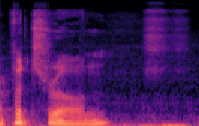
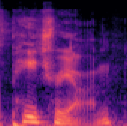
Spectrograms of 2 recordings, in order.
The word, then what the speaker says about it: Patreon: Festival look up our patrón patrón yeah hey for now you pronounced it wrong no it's Patrick its patreon its patron is a liquors its patreon because their patrons love your cup of both this is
